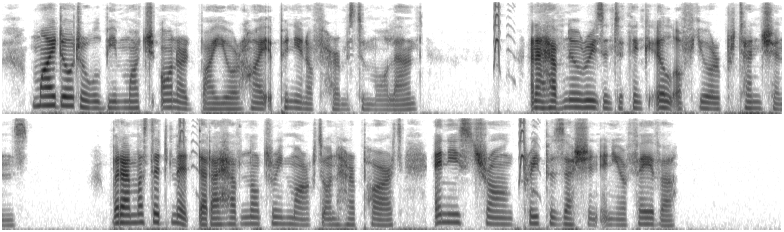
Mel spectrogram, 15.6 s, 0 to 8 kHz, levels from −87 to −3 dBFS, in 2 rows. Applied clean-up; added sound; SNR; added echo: neural separator model SepFormer DNS4.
